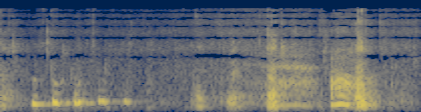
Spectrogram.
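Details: Young mini pigs, six and a half weeks old, feeding together; a quick run of short tonal oinks, then louder rough grunts and a squealy grunt, with a woman's voice close by.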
